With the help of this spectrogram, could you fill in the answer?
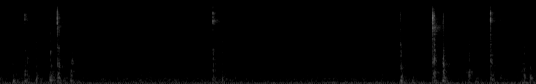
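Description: Long nails type and click on the plastic keys of a black laptop keyboard. Sharp, bright clicks come in short, scattered clusters with quiet low hiss between them, and each tap dies away almost instantly.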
